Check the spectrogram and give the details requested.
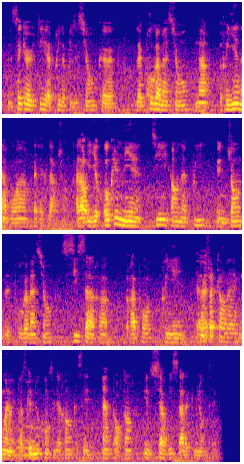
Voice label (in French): pub ethique; Position de CKUT sur l’éthique et la publicité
